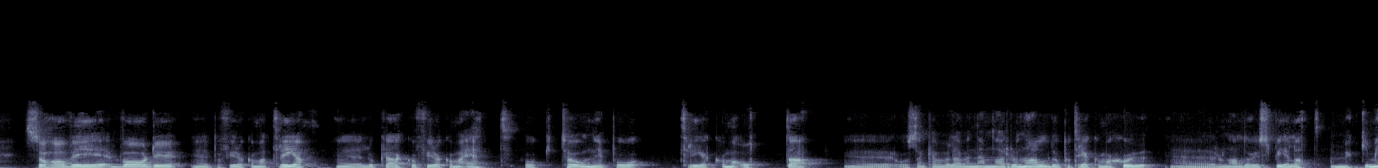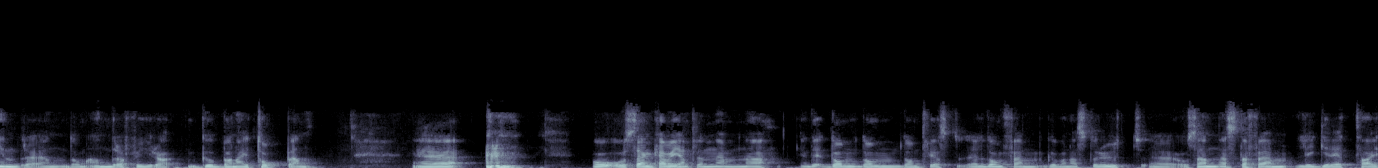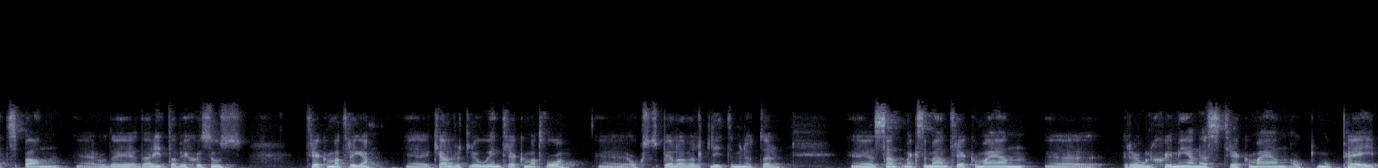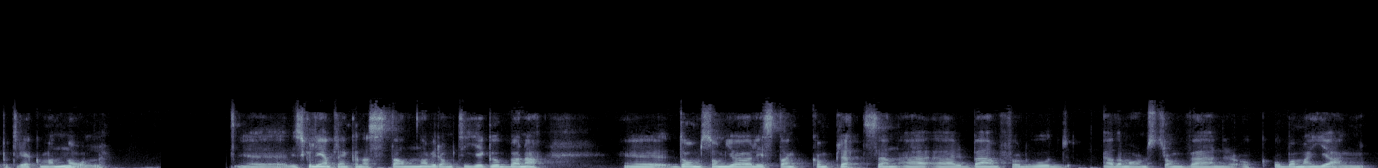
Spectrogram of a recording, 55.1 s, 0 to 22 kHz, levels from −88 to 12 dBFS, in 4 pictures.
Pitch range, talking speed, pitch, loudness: 100-120 Hz, 125 wpm, 110 Hz, -21 LUFS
